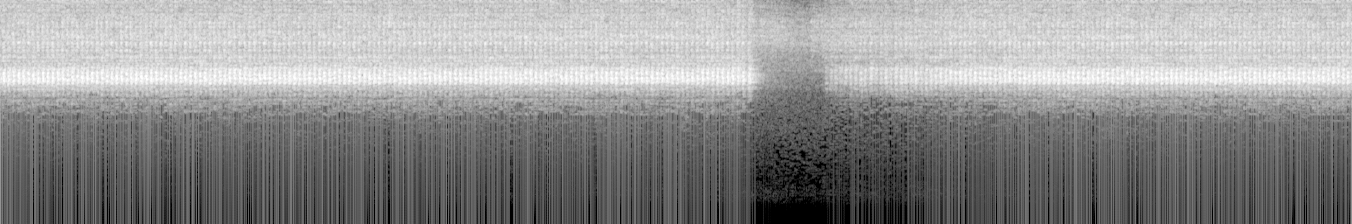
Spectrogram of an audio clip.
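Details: Grasshoppers, recorded without music: a shrill, high continuous trill pulsing about four times a second, briefly dropping out to near silence around the middle before resuming at full strength.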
